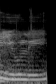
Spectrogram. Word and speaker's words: Juli: Oh, Juli bacanya jadi Yuli.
